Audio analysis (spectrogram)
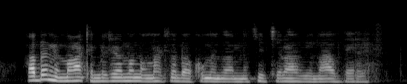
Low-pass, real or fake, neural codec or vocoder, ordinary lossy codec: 7.2 kHz; fake; codec, 16 kHz, 1 kbps, FunCodec, trained on Chinese and English, 50 frames a second; AAC, 32 kbps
